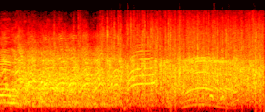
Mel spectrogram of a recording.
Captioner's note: applause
